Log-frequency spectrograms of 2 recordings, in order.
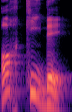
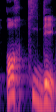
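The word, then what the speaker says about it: orchidée: то есть орхидея по-французски будет ох ки Ох кий Потому что по-французски ха не существует звука во французском языке звука ха не существует и французы его напрочь не выговаривают поэтому они произносят Ох ки в словах которые имеют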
